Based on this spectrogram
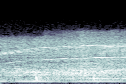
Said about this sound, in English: I can't hear you over the vacuum.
